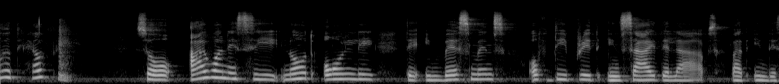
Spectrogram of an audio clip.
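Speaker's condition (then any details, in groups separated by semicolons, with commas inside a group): No condition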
